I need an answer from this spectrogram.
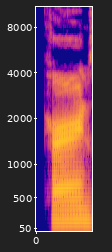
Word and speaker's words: Kearns: Kearns has an A in it, k e. Kearns rhymes with learns and is spelled the same way.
